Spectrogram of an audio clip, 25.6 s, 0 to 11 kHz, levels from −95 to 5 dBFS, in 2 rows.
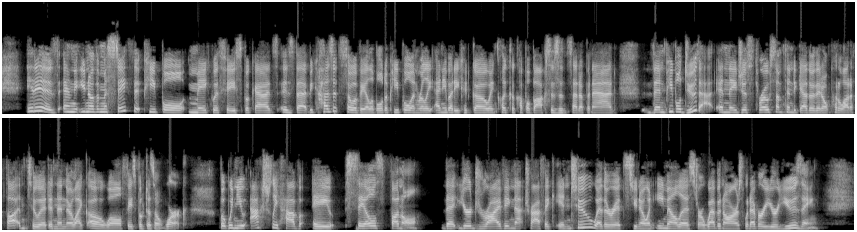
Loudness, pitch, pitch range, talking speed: -18 LUFS, 210 Hz, 195-235 Hz, 210 wpm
